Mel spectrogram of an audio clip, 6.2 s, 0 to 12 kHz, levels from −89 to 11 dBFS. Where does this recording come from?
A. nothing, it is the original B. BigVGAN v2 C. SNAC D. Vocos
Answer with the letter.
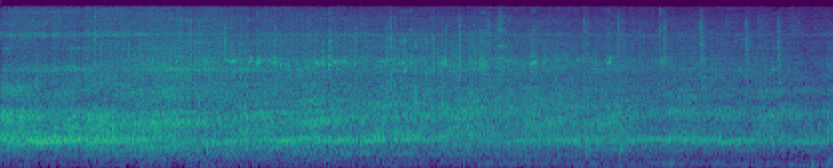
A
